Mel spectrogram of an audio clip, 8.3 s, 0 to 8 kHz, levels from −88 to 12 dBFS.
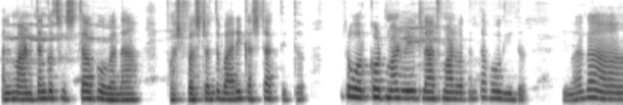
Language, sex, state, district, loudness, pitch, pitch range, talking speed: Kannada, female, Karnataka, Shimoga, -18 LUFS, 195 Hz, 180-210 Hz, 130 wpm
